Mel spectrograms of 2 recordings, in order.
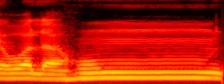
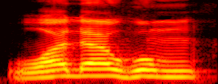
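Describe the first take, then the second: First: The final m sound is held and prolonged. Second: The final m sound is released quickly and clearly. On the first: The speaker calls it wrong. "don't say walahum, that's wrong" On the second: The speaker calls it right. "Read clearly without holding"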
